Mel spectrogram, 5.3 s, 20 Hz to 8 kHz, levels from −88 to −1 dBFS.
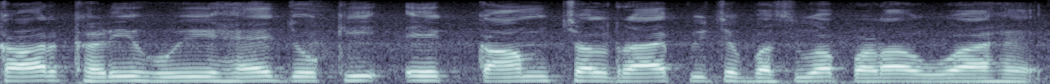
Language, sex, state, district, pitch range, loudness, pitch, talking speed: Hindi, male, Jharkhand, Jamtara, 135-150 Hz, -14 LUFS, 145 Hz, 180 wpm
